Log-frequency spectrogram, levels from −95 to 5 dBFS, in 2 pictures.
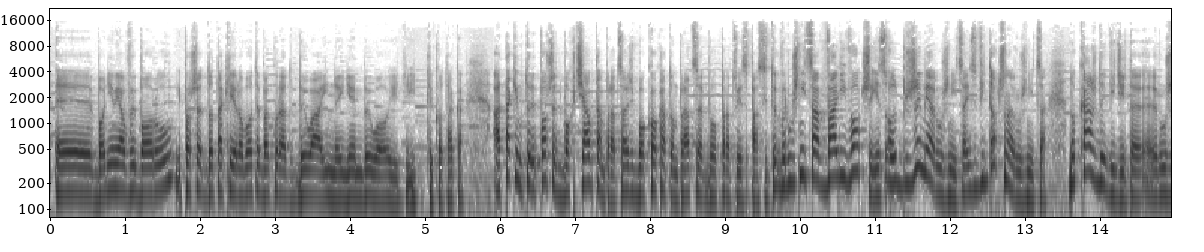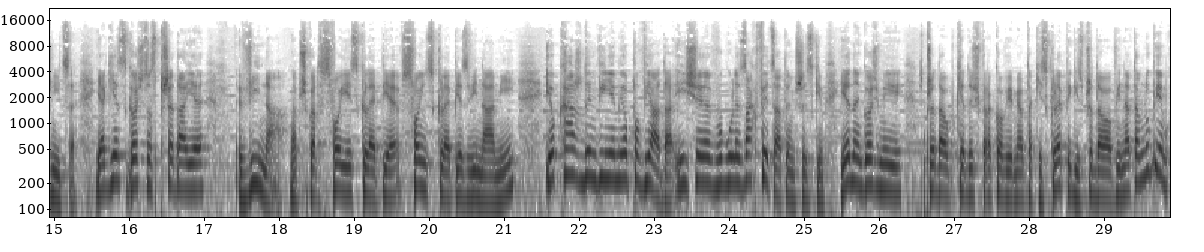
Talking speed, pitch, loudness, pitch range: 195 wpm, 160 Hz, -22 LUFS, 140-200 Hz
